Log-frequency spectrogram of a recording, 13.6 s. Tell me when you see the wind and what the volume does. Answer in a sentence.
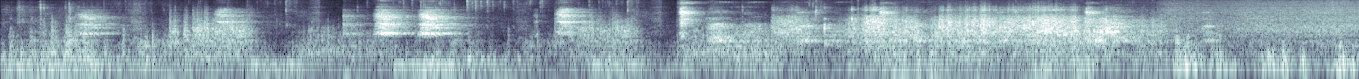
The wind can be heard from 0.0 to 13.5 s, getting quieter then louder.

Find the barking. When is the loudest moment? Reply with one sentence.
The volume of the barking peaks at 4 seconds.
